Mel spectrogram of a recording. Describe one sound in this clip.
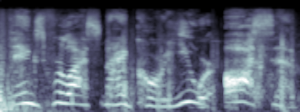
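A young boy talks with animation.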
